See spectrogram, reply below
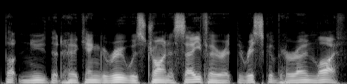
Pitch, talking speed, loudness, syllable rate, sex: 95 Hz, 295 wpm, -16 LUFS, 5.6 syllables/s, male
